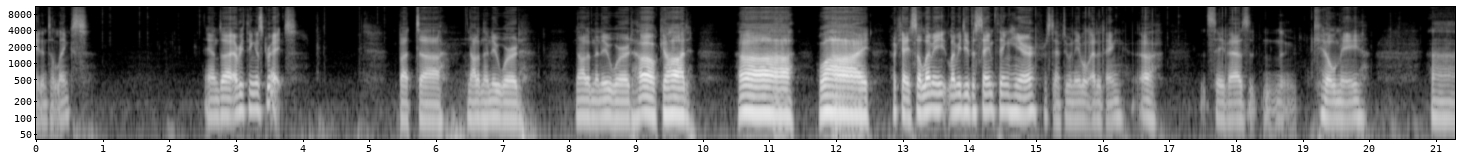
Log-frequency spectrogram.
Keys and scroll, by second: 0.3 Return, 1.7 Delete, 3.9 Delete, 4.0 Return, 19.0 m, 19.3 space, 19.6 m, 20.0 Return.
